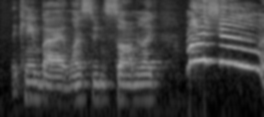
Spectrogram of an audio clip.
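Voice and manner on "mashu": high, loud shout of the name; high loud excited call. Retold or imitated. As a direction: call out in delighted surprise. Student spots teacher, calls out.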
